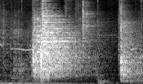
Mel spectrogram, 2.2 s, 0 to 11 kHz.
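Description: Two heavy clunks about a second and a quarter apart as the Mark 19 grenade launcher's receiver is turned over and set back down on a wooden table, the first ringing on briefly.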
